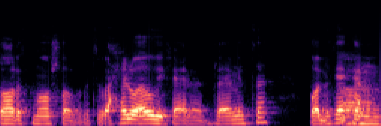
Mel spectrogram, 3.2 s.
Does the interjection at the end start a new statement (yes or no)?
no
